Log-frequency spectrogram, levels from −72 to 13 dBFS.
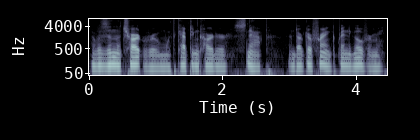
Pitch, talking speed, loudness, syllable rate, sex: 95 Hz, 215 wpm, -23 LUFS, 4.9 syllables/s, male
